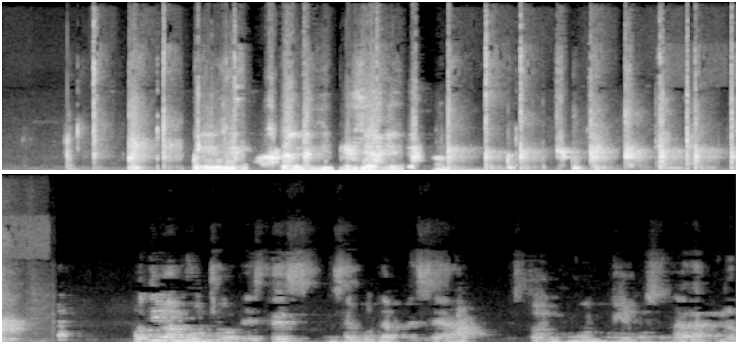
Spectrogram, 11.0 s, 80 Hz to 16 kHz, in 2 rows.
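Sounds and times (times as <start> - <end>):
hands clapping: 0.5 - 5.8.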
